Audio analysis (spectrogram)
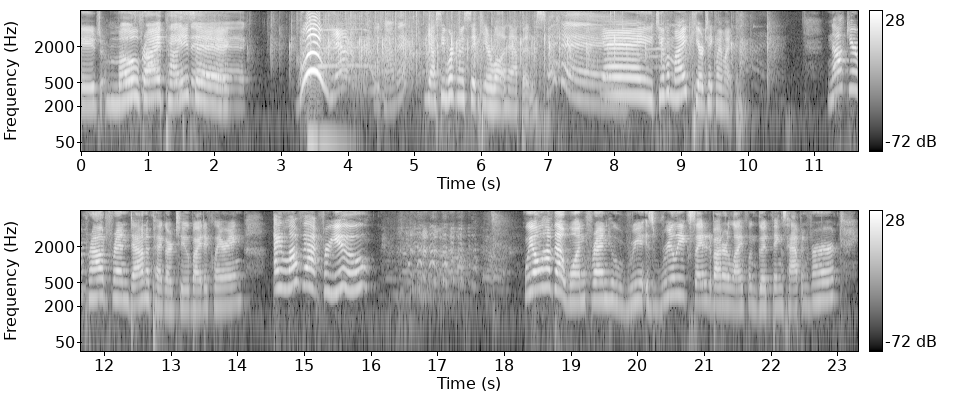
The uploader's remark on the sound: Reductress Minute LIVE at Caveat. In this live episode.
